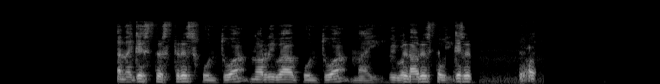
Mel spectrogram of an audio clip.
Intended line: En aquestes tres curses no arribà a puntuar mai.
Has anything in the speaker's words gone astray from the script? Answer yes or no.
yes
